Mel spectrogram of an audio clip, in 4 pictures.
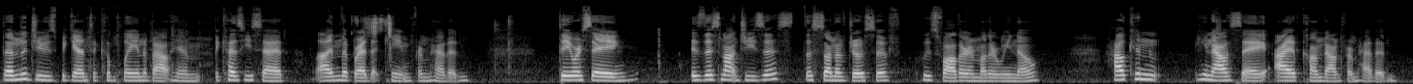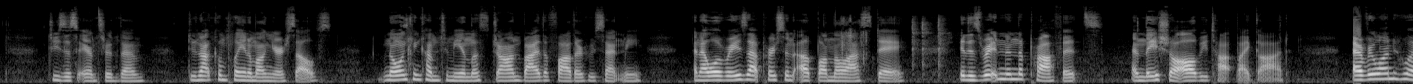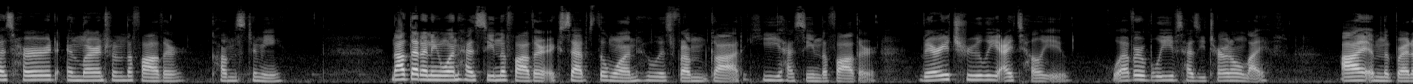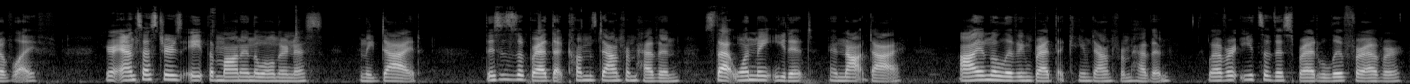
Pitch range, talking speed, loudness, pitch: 160-200 Hz, 200 wpm, -20 LUFS, 180 Hz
